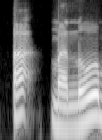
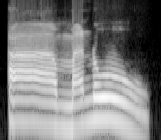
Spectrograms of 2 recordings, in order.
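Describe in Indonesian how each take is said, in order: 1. Hentian glotal mengikuti vokal pertama yang pendek. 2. Vokal pertama panjang tanpa hentian.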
